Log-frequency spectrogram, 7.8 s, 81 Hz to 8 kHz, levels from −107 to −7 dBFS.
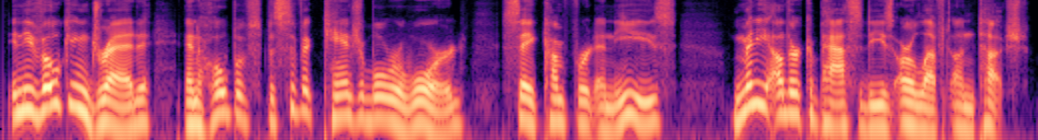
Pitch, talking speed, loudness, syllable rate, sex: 155 Hz, 130 wpm, -19 LUFS, 5.2 syllables/s, male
